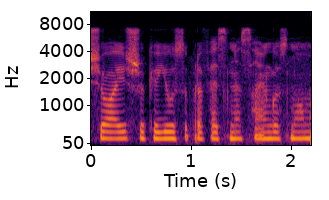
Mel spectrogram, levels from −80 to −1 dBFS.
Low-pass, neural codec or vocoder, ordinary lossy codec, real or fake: 7.2 kHz; none; MP3, 96 kbps; real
